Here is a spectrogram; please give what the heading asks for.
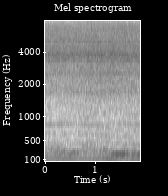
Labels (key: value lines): label: anthrophony, boat engine
recorder: SoundTrap 500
